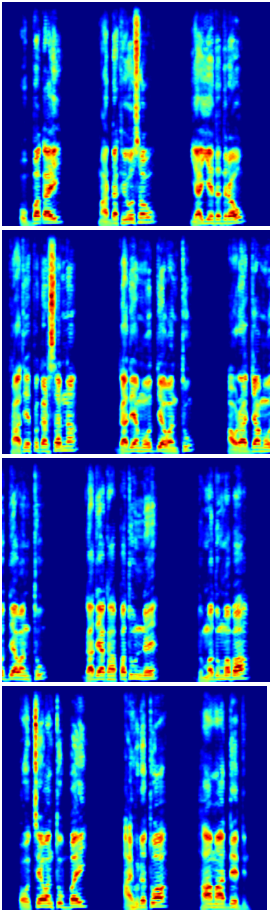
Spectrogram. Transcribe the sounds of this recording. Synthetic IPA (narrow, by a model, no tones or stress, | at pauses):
ʔʊbːɐkʼɐj | mɐɾd̪ɐkɪjo̞ːs̬ɐw | jɐjːeːd̪ːɐd̪ɪɾɐw | kaːt̪ɪjɐpːɛɡɐɾsɐnːɐ | ɡɐd̪ɪjamo̞ːd̪ːɪjaːwɐnt̪ːʊ | ʔɐwɾaːd͡ʒːaːmo̞ːd̪ːɪjaːwɐnt̪ːʊ | ɡɐd̪ɪjak̬aːpːɐt̪uːnːɛ | d̪ʊmːɐd̪ʊmːɐbaː | o̞ːt͡sːɪjawɐnt̪ːʊʊbːɐj | ɐjhʊd̪ɐt̪ʊwaː | haːmaːd̪ːe̞ːd̪ːɪnɔ̥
